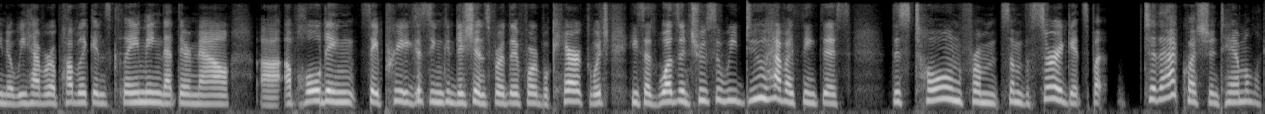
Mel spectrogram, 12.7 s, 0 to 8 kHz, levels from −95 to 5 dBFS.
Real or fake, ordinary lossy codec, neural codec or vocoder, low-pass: fake; AAC, 48 kbps; codec, 16 kHz in and 24 kHz out, 0.4 kbps, LongCat-Audio-Codec, two codebook decoder; 7.2 kHz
